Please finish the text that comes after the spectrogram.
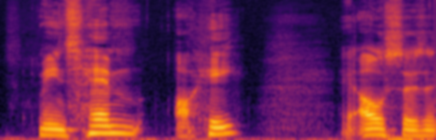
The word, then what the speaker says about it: hi: Ni is, he, H-I, just pronounce that all the others, like rhyming with tea, cup of tea.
